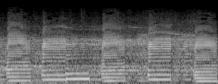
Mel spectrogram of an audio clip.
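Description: Background music: a quick melodic line of short notes, about four or five a second, at a steady beat.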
